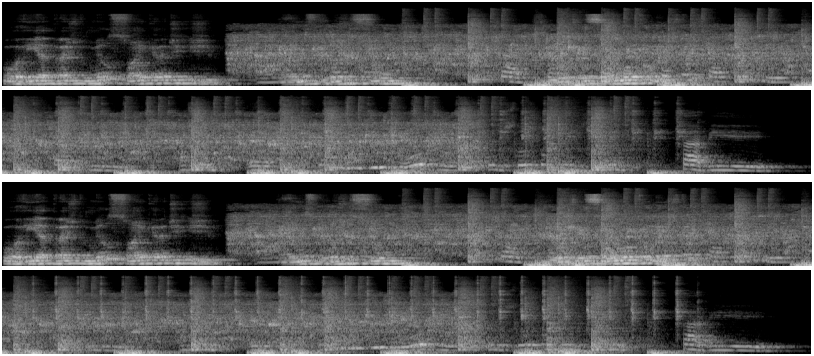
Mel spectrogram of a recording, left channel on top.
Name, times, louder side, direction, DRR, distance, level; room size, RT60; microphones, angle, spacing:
voice 1, 0.0-2.2 2.7-4.0 5.4-7.0, right 1 dB, 25° right, -4 dB, 1.1 m, -21 dB
sound 1, 2.2-12.9, left 1 dB, 20° left, 1.0 m, -28 dB
voice 2, 2.5-4.1 4.9-8.0 8.6-9.4 9.9-14.3 14.8-15.8, left 1 dB, 65° left, 4 dB, 0.6 m, -30 dB
sound 2, 4.0-14.7, equal, ahead, 0.6 m, -24 dB
sound 3, 8.4-15.1, right 8 dB, 55° right, 0.6 m, -30 dB
5.4 x 2.9 x 2.3 m, 0.84 s
head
